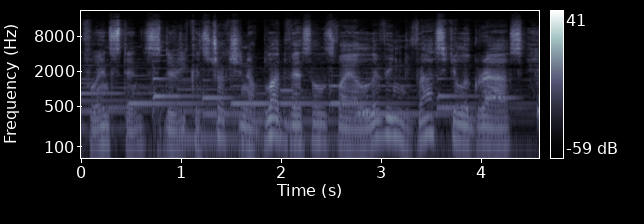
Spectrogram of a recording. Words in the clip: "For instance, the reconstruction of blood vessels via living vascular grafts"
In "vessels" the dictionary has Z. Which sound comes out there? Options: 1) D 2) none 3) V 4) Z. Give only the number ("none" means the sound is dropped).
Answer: 4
